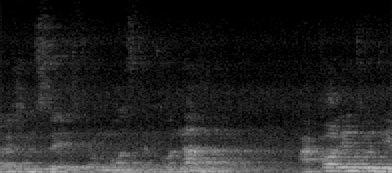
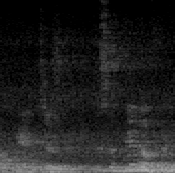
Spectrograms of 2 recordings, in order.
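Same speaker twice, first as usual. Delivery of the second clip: ordinary delivery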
